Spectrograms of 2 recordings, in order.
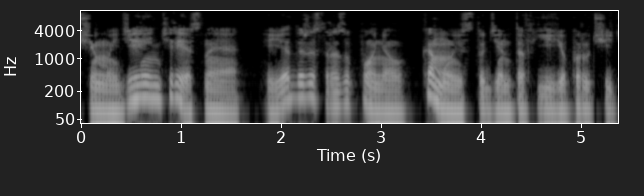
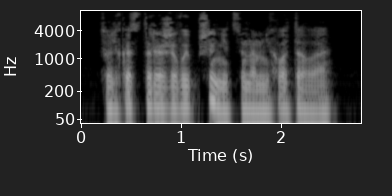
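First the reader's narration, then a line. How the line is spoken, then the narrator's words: Muttered under breath. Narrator (Russian): буркнул в полголоса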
